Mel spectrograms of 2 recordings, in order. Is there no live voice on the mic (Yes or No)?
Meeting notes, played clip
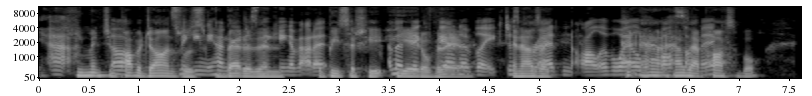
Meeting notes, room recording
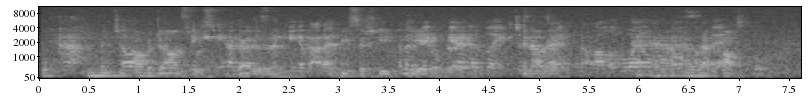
Yes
